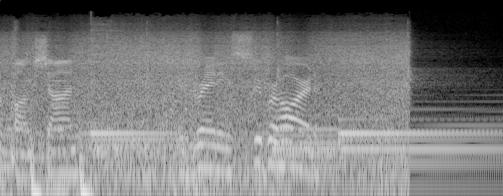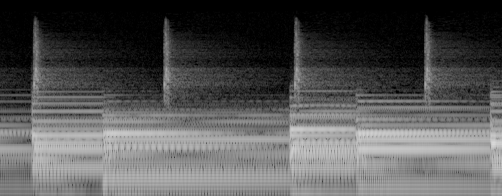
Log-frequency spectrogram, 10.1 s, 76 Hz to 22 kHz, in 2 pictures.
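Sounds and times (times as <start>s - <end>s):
soft keyboard music: 0.0s - 10.0s
heavy rain hissing: 0.1s - 4.3s.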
